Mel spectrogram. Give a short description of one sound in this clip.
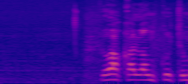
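A man speaks through a remote link.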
